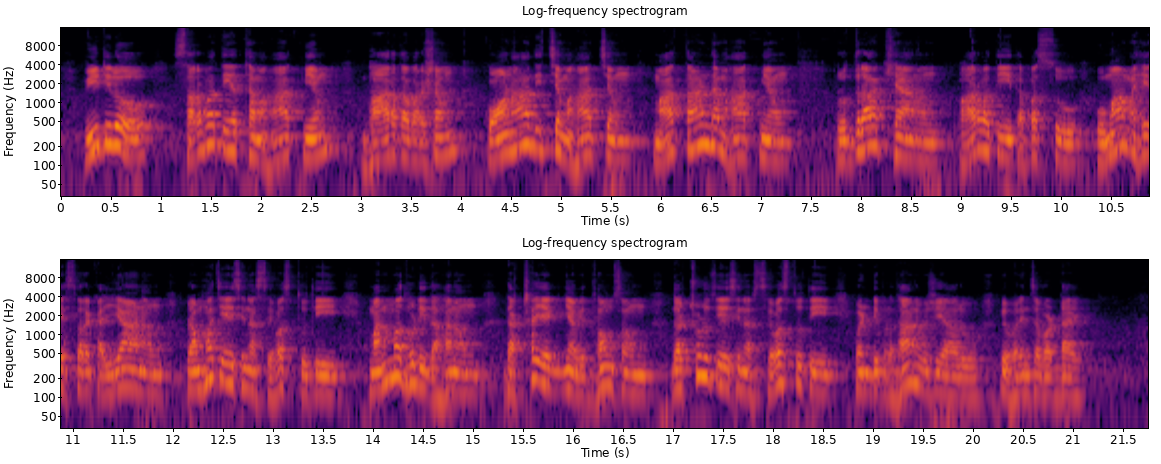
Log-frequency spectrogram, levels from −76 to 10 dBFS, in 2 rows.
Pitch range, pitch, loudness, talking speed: 115-155 Hz, 130 Hz, -22 LUFS, 70 wpm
